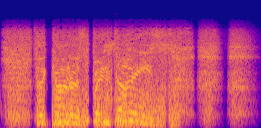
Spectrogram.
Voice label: voice message gunlayer contused, crew tanks portuguese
